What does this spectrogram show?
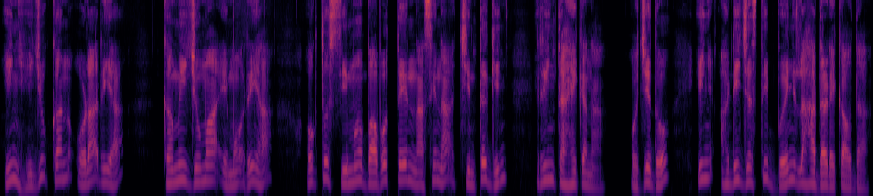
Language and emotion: Santali, fearful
